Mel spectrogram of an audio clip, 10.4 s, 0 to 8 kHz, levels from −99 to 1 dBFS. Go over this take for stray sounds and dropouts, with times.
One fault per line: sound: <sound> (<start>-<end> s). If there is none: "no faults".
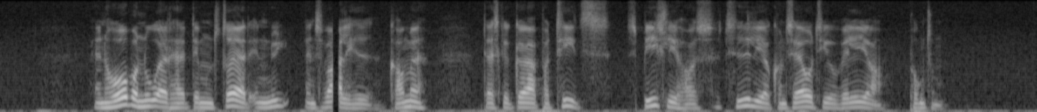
sound: dropout (3.3-3.4 s)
